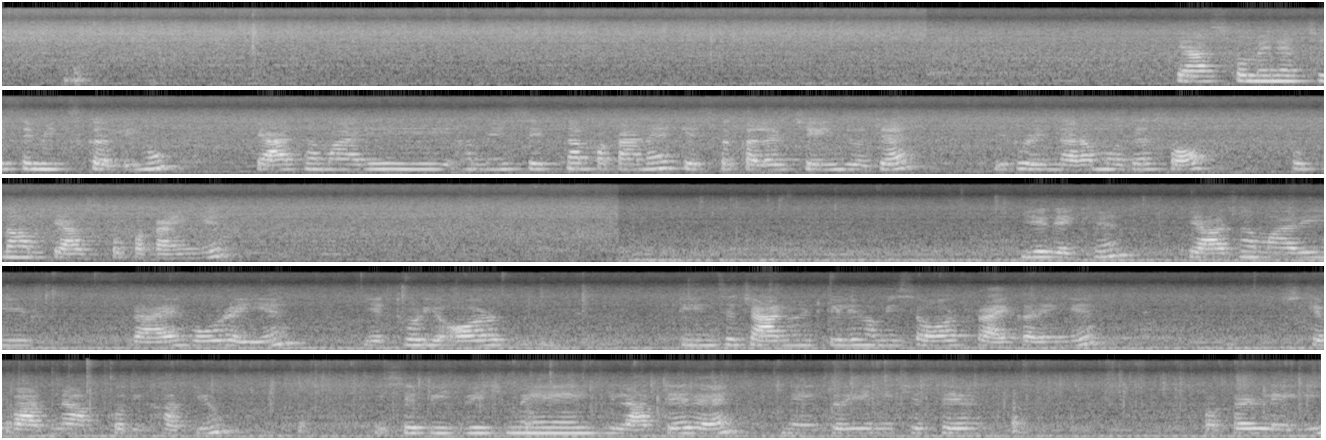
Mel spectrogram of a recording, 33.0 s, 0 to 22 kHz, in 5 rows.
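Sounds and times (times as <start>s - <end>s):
onions sizzling in hot oil: 0.0s - 33.0s
low steady hum: 16.4s - 33.0s.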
